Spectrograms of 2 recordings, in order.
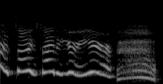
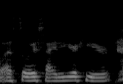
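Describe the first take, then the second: First: Very high excited squeal; squealing excitement. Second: Said in the usual way. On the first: Real, not acted. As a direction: gush over a friend who just arrived. Greeting a viewer who joined.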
